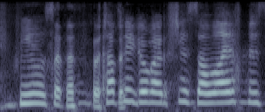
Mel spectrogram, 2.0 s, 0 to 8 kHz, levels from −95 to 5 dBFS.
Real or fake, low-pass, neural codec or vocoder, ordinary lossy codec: fake; 7.2 kHz; codec, 16 kHz, 1 kbps, FreqCodec, larger model; none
